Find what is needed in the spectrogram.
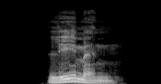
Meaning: dative plural of Lehm
- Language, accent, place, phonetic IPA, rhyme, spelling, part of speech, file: German, Germany, Berlin, [ˈleːmən], -eːmən, Lehmen, noun, De-Lehmen.ogg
